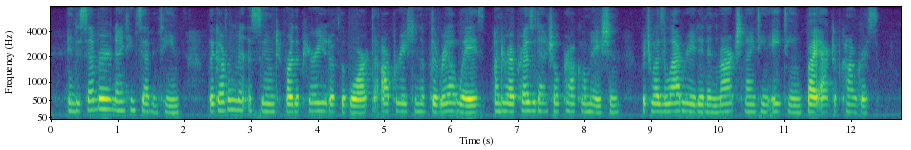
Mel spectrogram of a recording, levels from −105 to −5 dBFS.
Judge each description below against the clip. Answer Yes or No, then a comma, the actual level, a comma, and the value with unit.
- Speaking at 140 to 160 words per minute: Yes, average, 145 wpm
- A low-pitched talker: No, high, 210 Hz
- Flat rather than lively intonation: Yes, narrow, 2.2 semitones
